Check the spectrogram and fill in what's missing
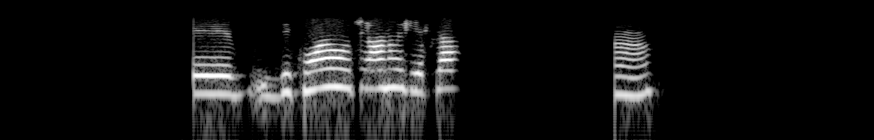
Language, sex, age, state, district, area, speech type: Dogri, female, 30-45, Jammu and Kashmir, Samba, rural, conversation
